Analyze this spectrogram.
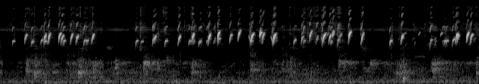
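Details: Goldfinch song for motivating singing: lively phrases of rapid twittering and buzzy chirps, each about a second long, separated by brief quiet gaps, with a faint sustained high whine behind.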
